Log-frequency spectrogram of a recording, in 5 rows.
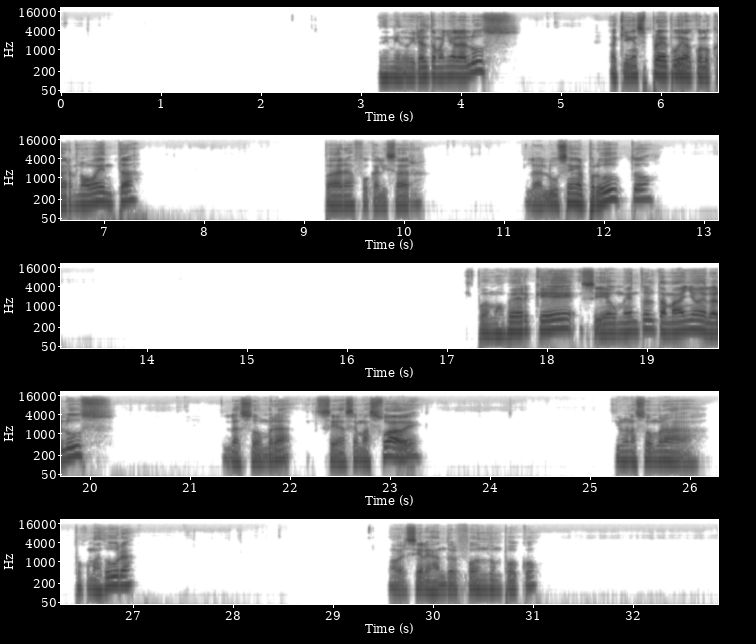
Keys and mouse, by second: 0.1 alt+drag, 0.4 alt+click, 0.8 s, 15.9 s, 22.5 alt+click, 23.0 s, 26.8-27.3 alt+drag, 27.8-28.1 alt+drag, 28.5-29.0 alt+drag, 29.3-29.7 alt+drag, 30.1 g.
